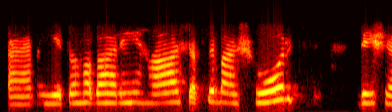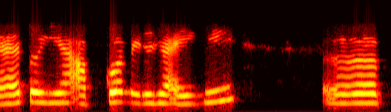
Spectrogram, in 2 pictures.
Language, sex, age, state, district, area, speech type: Urdu, female, 18-30, Uttar Pradesh, Gautam Buddha Nagar, urban, conversation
